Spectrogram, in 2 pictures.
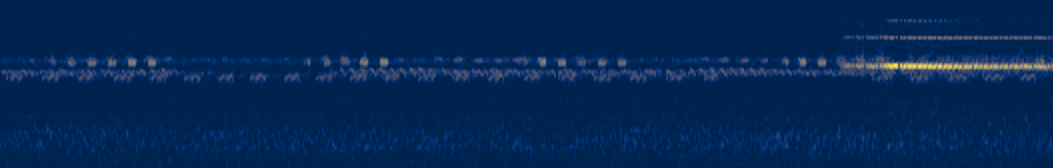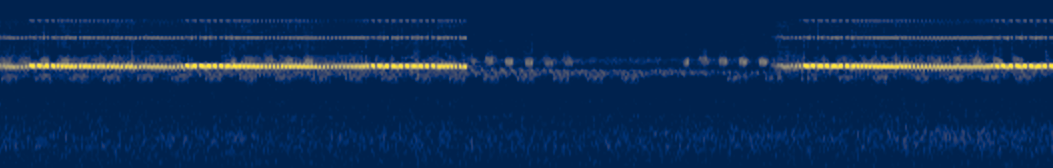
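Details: Quiet, regular high insect chirps in quick bursts lead into long, loud, ringing shrill trills that rise and fall, with the chirping returning between them.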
